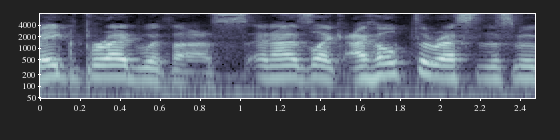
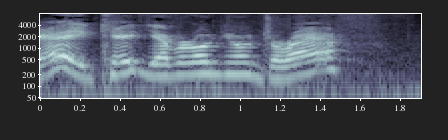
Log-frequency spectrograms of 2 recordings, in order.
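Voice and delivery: put-on high, pitched-up, old-timey prospector voice; 5 semitones higher than usual. Joking about a movie scene, voicing Peter Griffin as an old-timey prospector. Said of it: "Peter Griffin, old-timey prospector".

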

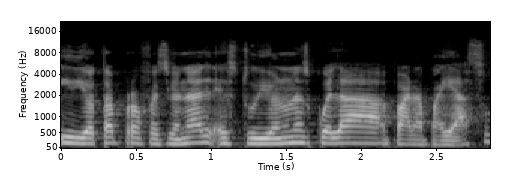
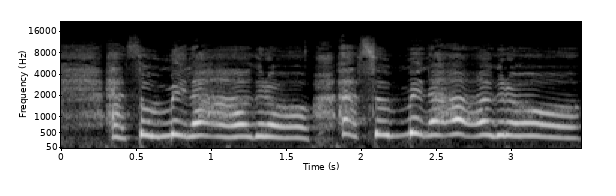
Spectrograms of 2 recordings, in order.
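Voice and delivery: very high, slow, sobbing crying shout; 14 semitones higher than usual. Retelling the girl's mother's reaction, imitating her crying and shouting. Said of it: "empieza a llorar y empieza a gritar".

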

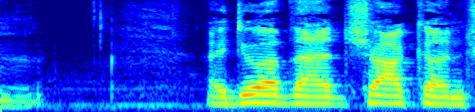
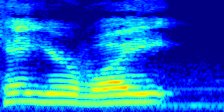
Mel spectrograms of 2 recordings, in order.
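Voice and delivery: ordinary talk

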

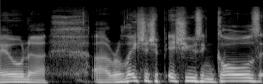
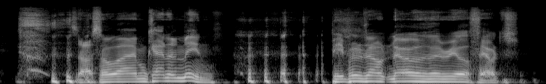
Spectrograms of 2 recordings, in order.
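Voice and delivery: put-on drunken voice. Voicing Filch during a movie recap: drunken Filch voice. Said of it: "the more I do this voice".

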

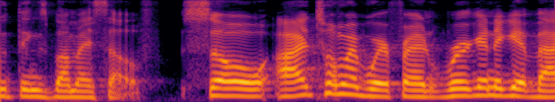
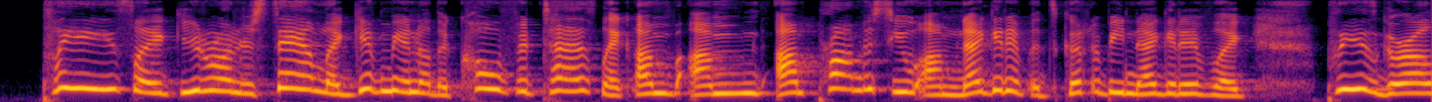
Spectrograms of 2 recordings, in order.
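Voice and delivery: play-acted crying, tearful, pleading voice; 6 semitones higher than usual. Retelling begging an official for another covid test: imitating own crying plea. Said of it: "So I started crying".

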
